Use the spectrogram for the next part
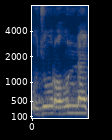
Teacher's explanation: जू में वाव मद्दा है, एक अलिफ के बराबर खींचेंगे, रा को पुर पढ़ेंगे, हुन्ना नून मुशद्दद गुन्ना होगा।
